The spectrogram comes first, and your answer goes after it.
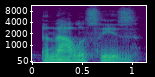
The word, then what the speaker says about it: analyses: So analysis, the plural form is analyses, sees.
